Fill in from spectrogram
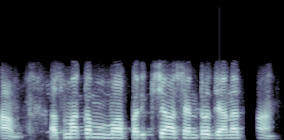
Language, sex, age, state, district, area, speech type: Sanskrit, male, 60+, Karnataka, Vijayapura, urban, conversation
